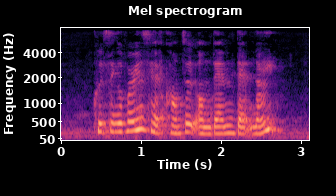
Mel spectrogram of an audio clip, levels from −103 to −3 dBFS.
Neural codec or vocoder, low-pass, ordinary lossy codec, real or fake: codec, 16 kHz, 4 kbps, FreqCodec, larger model; 7.2 kHz; none; fake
